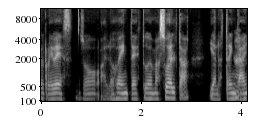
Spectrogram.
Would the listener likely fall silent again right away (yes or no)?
yes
